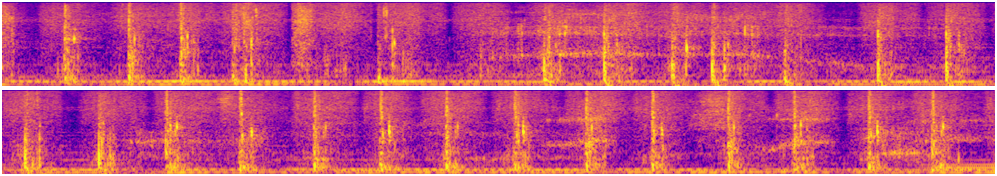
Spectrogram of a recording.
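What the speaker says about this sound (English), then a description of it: "And they can hear me clomping around." Steady run of footsteps clomping over ground in the survival video game DayZ, set in Chernarus, with regular thudding steps carrying through the whole stretch over a constant low background hum.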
